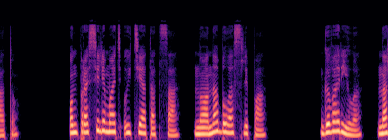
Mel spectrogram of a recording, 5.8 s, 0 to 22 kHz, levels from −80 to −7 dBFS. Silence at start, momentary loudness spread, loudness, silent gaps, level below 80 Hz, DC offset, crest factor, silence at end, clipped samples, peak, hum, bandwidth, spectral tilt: 0 s; 11 LU; -19 LUFS; 0.57-0.88 s, 4.29-4.59 s; -50 dBFS; under 0.1%; 16 dB; 0 s; under 0.1%; -4 dBFS; none; 11 kHz; -7.5 dB/octave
